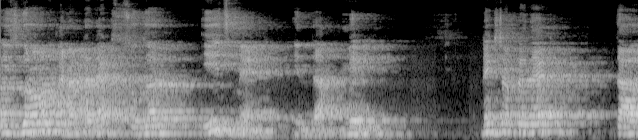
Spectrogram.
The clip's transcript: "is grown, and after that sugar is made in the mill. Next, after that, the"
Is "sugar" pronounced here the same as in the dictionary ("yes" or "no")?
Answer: no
